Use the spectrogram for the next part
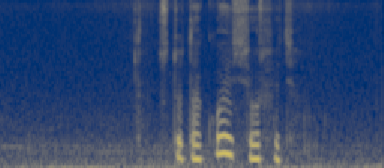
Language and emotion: Russian, neutral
